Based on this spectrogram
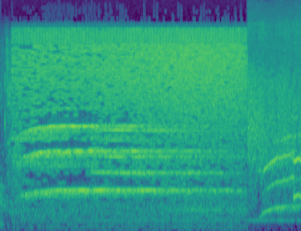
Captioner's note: eerie howl; short howls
